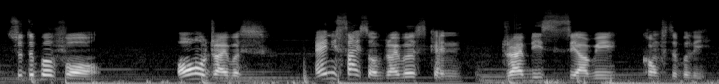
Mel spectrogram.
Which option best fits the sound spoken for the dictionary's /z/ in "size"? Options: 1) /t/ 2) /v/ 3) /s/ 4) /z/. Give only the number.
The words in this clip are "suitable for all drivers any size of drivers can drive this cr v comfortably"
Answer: 3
